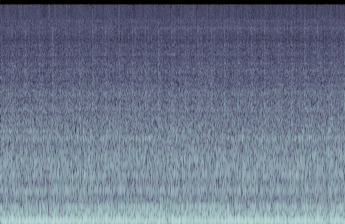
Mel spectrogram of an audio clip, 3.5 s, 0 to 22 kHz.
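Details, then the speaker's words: Engine on freshly rebuilt Solex 44PHH carburetors during idle-mixture adjustment, set to best idle: low, even idle pulse at about 775 rpm with no stumbles or hunting; running smoothly. "Looks like our best idle right there. So, now we're up to 775."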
